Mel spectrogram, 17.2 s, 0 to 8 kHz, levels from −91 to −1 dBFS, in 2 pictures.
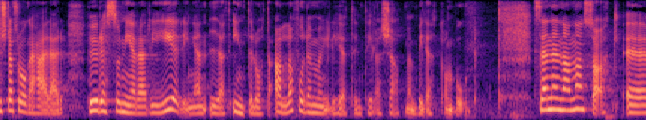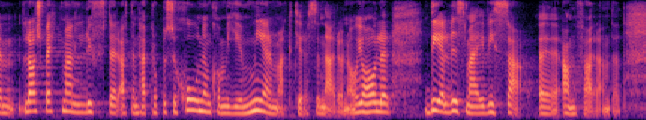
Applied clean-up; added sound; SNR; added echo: none; none; none; none.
